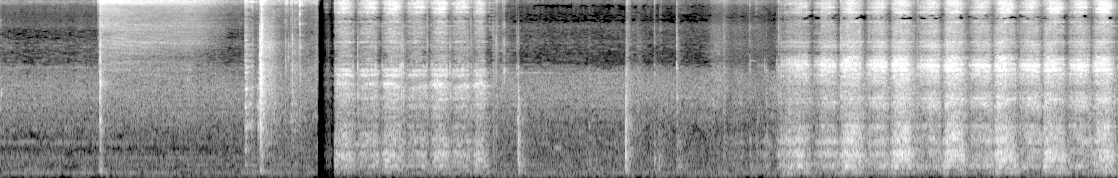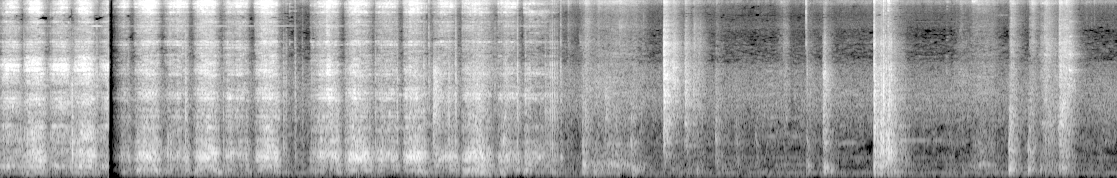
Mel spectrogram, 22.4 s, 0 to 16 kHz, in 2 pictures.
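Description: Jeweler's saw blade cutting through a strip of soldered 18k gold tube settings on a wooden bench pin, in fast back-and-forth strokes over several runs. A few separate knocks come near the start and near the end.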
